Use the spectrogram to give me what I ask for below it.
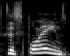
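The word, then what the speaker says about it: Des Plaines: casino Rivers Casino in displays Illinois I hope I pronounce that you know it's so funny because no it's with an S it's displays but I the thing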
